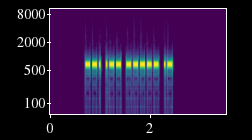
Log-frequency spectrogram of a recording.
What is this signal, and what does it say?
Morse code, heard as a keyed tone, about 36 wpm, 700 Hz. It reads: GW0A
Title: DXCC-100 Call Signs - 4 Characters - Repeated 2x - 35wpm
